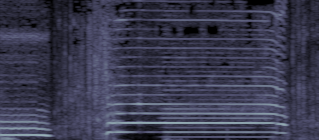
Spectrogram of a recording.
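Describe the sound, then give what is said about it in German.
A car horn honks in one sustained, steady blast of about a second and a half, loud, preceded by a brief falling tone. “Muss ich jetzt pupen oder nicht? Äh, hupen”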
